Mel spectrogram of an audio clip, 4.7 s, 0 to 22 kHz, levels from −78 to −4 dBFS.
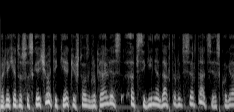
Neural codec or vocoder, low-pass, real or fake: none; 7.2 kHz; real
